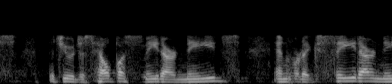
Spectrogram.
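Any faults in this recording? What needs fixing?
The whole clip carries G.729 codec damage at 8 kbit/s. Nothing above 4 kHz survives, and the speech sounds rough and synthetic. Use a wideband codec such as Opus instead.

VoIP packet loss concealed by the speech codec occurs twice. At 1.32–1.47 s, after "you would just help", about 100 ms is lost. At 2.87–3.01 s, after "our needs and", about 60 ms is lost. The decoder stretches its last frame into a fading buzzy tone or coloured noise. Recovery is slow because each frame builds on the one before. Add jitter buffering and forward error correction to reduce these losses.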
